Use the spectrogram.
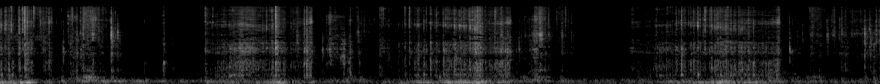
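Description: A utility knife blade carves a dry, solid round green soap held in the hand, shaving and flaking it off. The sound is a run of irregular, bright, crisp scraping and crumbly crackling bursts, with short quiet gaps between strokes and a faint low rumble underneath.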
